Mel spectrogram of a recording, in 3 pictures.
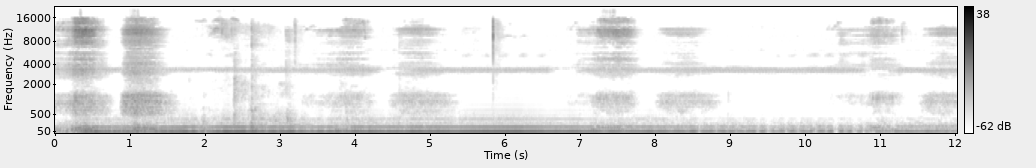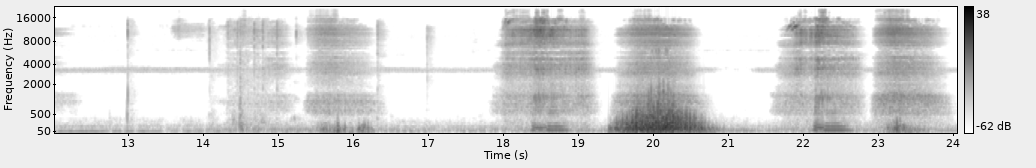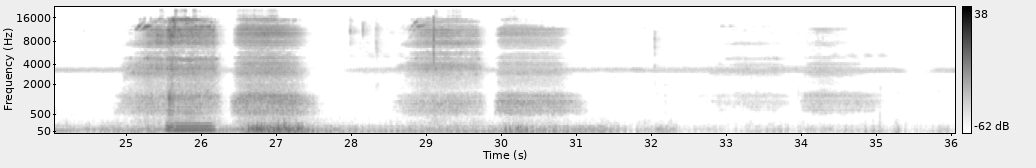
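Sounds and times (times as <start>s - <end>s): man snoring: 0.0s - 1.6s, 7.0s - 8.9s, 17.9s - 20.8s, 21.7s - 24.0s, 25.0s - 27.6s.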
